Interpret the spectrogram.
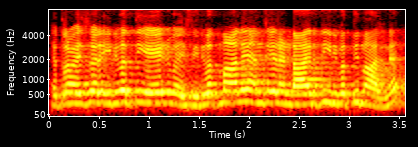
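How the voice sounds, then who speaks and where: Fast, high-voiced Malayali woman tutor. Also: steady tone, a bit bright, roomy sound, in a large hall. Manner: chatty, repeats key facts, asks rhetorical questions. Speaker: exam coaching tutor. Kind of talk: explaining a job notification.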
